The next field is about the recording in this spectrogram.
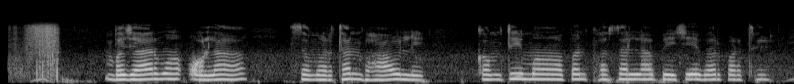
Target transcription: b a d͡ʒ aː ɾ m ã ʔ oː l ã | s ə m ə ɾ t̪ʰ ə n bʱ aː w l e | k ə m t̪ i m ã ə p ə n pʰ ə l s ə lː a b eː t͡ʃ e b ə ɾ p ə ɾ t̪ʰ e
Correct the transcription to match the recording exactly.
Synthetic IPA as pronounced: b ə d͡ʒ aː ɾ m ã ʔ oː l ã | s ə m ə ɾ t̪ʰ ə n bʱ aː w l e | k ə m t̪ i m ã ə p ə n pʰ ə s ə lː a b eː t͡ʃ e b ə ɾ p ə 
